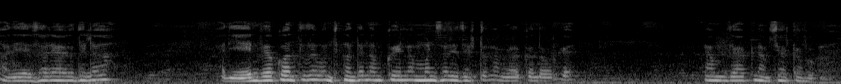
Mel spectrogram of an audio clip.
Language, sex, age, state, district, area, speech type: Kannada, male, 60+, Karnataka, Mysore, urban, spontaneous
